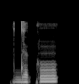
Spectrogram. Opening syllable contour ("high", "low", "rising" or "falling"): low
